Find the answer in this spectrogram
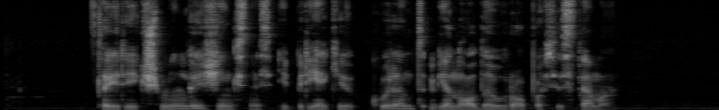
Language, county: Lithuanian, Vilnius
